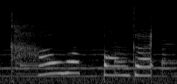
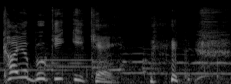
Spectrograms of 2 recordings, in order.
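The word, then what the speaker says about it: Kayabuki Ikkei: By Kawabunga Iki. Yoimiya. Kawabunga Really Iki. strange name. Kawabunga! Who's this Kawabunga? It's pronounced Kayabuki Ike.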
